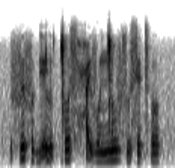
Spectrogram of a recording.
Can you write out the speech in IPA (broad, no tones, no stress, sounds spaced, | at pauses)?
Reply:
f ʏ f ɵ ɡ ḛ l ṵ ǀ o s ħ ḛ v o ŋ͡ǀ u v sʷ ɘ s ʏ t͡sʼ o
